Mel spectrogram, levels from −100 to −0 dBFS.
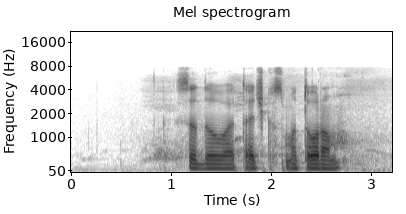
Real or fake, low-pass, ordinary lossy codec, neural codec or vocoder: real; none; none; none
